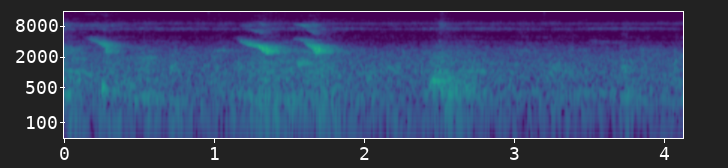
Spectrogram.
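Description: Faint bird chirps in the background: short calls falling in pitch, one near the start and a quick pair about a second in.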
